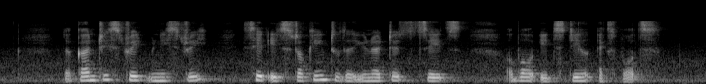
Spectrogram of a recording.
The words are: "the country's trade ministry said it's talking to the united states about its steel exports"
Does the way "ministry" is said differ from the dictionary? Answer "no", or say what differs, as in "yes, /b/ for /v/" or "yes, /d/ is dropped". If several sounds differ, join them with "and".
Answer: no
